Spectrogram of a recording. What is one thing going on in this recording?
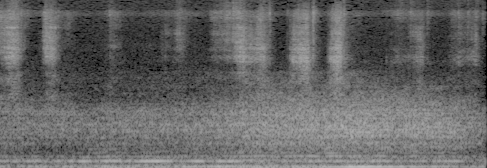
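A safety razor scrapes through lathered stubble.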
